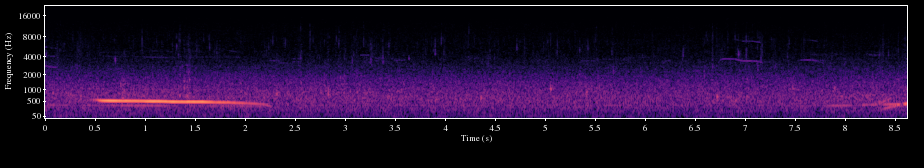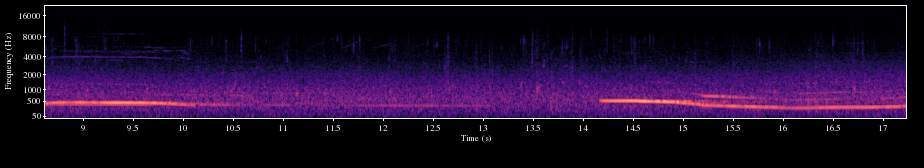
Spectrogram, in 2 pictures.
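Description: A wolf gives long, smooth, low howls, each held steady for a second or two before sliding down.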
